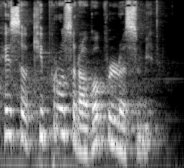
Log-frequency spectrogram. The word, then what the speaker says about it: 키프로스: 것 같습니다 취중 외에 키프로스 라는 솜이 있습니다 발음에 따라 사이프러스 라고도 하는데요 이 키프로스 라는 아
